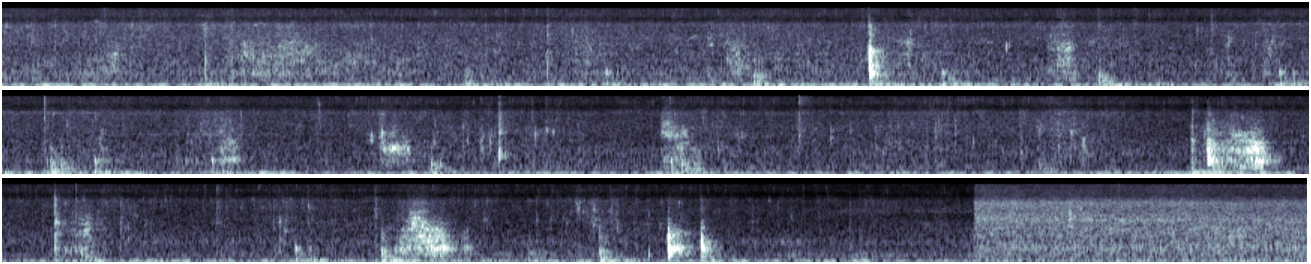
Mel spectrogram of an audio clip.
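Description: Potatoes and eggs frying gently in a non-stick wok, with a faint sizzle while a spatula stirs and scrapes, giving scattered taps against the pan. Near the end the sizzle turns to a steadier hiss.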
